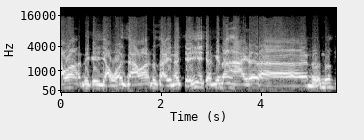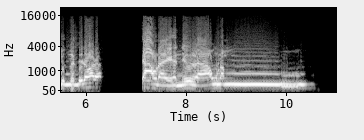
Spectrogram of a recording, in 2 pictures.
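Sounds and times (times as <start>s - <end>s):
man humming steadily: 8.5s - 10.7s.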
